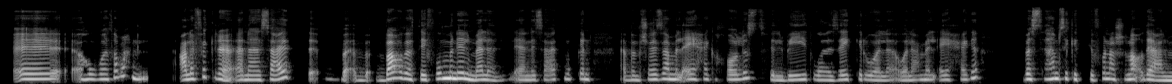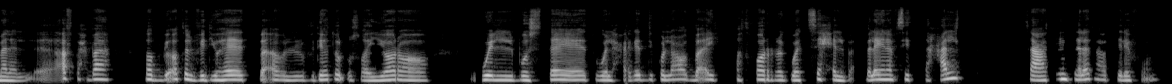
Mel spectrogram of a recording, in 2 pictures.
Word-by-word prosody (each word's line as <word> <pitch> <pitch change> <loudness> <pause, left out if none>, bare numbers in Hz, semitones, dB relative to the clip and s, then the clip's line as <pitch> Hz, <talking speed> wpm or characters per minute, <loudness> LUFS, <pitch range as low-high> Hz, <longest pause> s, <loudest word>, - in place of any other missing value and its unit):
آآ 245 +1 +4 0.2
هو 235 +1 +1
طبعًا 320 +11 -3 0.5
على 235 +4 +5
فكرة 265 -3 0
أنا 210 +1 +2
ساعات 240 +9 +1 0.3
ب 235 -2 -8
ب 190 -1 -5
باقعد 265 +6 +7
على 265 -3 +3
التليفون 230 +4 +2
من 280 -1 +11
المَلل؛ 210 -6 +4
لأن 205 -6 -3
ساعات 220 +3 -8
ممكن 240 -1 -3 0.3
أبقى 200 +1 -4
مش 200 +3 -7
عايزة 230 +2 +1
أعمل 235 -1 +3
أي 240 - +1
حاجة 235 0 -7
خالص 235 +6 -3
في 210 - -9
البيت 210 +3 -1
ولا 205 -1 -2
أذاكر 220 +3 -3
ولا 190 -2 -3
ولا 195 0 -3
أعمل 220 0 -3
أي 215 +1 -3
حاجة، 225 +8 -4 0.4
بس 245 0 +1
هامسك 260 0 +3
التليفون 235 +2 -2
عشان 235 0 -1
أقضي 230 -1 +1
على 190 -2 +2
الملل. 185 +7 0
أفتح 245 -6 -5
بقى 230 0 +1 0.3
تطبيقات 230 +3 0
الڤيديوهات 205 +1 +3
بقى، 210 - -1
والڤيديوهات 195 +2 -2
القصيّرة 195 -1 +1 0.5
والبوستات 205 +1 +1
والحاجات 200 +1 -2
دي 210 - -10
كلّها، 215 +1 -2
اقعد 225 -3 -3
بقى 200 - -2
إيه 215 -2 -2 0.2
أتفرّج 200 -1 -2
وأتسحل 195 0 -1
بقى، - - -18
بالاقي 220 +3 +3
نفسي 225 0 -1
اتسحلت 235 +8 -1 0.6
ساعتين، 210 +4 +3
3 230 +2 -1
على 215 - -7
التليفون. 205 +2 -6
215 Hz, 165 wpm, -23 LUFS, 200-235 Hz, 0.6 s, من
